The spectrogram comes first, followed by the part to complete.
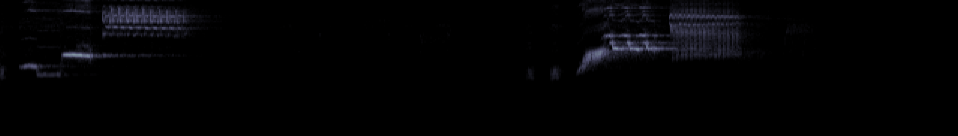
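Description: Faint songbird singing two short high-pitched phrases, each ending in a trill: one right at the start and another about four seconds in.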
